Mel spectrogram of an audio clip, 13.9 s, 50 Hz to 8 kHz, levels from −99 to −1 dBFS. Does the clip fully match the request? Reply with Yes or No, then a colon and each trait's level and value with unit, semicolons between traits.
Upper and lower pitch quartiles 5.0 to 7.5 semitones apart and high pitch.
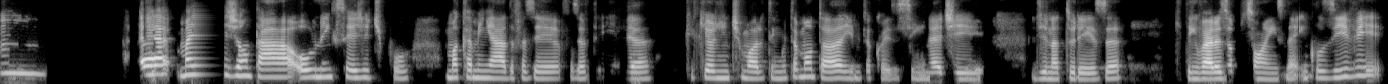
No: average, 3.6 semitones; high, 200 Hz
